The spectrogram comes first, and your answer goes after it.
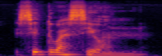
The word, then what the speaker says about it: situación: This next word has an accent over the O, situación, situación, meaning situation.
